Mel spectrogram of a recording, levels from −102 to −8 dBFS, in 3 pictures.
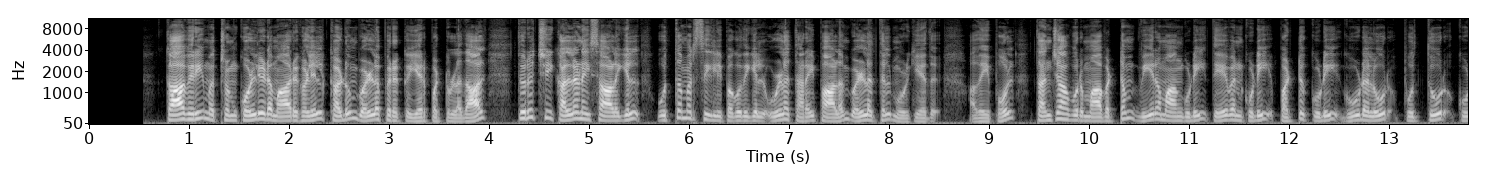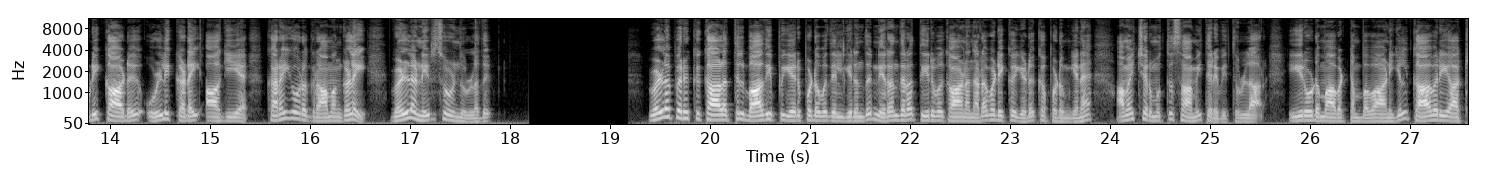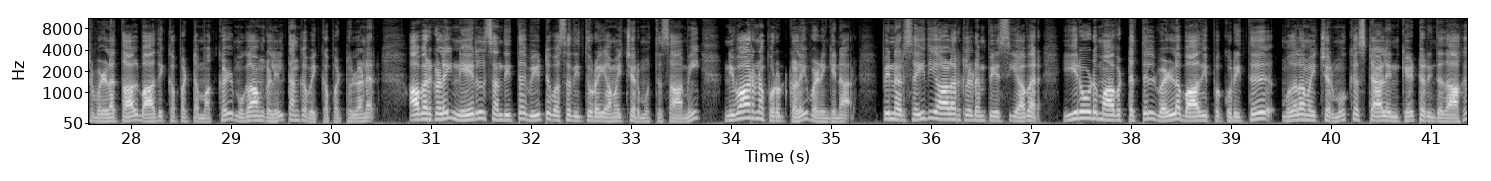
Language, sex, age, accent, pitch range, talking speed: Tamil, male, 30-49, native, 120-165 Hz, 115 wpm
